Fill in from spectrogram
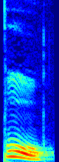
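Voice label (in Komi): "пу", Komi, female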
